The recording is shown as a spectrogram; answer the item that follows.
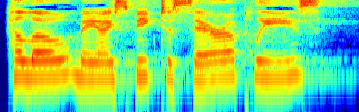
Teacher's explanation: Notice how may I sounds like maya in fast speech.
